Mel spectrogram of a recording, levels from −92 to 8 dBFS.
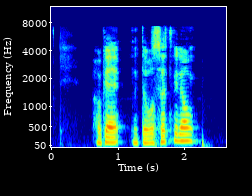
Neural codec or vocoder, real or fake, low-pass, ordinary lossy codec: codec, 16 kHz, 2 kbps, FunCodec, trained on LibriTTS, 25 frames a second; fake; 7.2 kHz; AAC, 32 kbps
